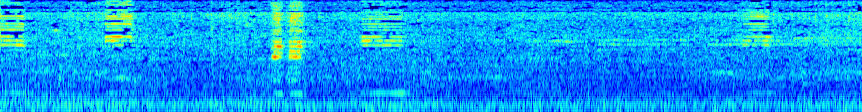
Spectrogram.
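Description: Busy street traffic: a steady hum of engines and road noise, cut by four short vehicle horn toots, the loudest a little under three seconds in.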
